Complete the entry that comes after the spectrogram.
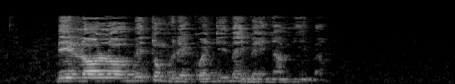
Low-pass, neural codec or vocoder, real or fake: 9.9 kHz; none; real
